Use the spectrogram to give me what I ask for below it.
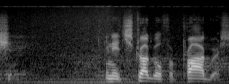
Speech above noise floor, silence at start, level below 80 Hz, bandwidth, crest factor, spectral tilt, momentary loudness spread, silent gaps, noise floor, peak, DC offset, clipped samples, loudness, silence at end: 24 dB; 0 s; -56 dBFS; 17 kHz; 20 dB; -2.5 dB/octave; 23 LU; none; -45 dBFS; -4 dBFS; under 0.1%; under 0.1%; -22 LUFS; 0 s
